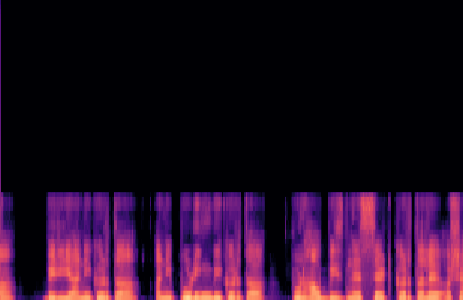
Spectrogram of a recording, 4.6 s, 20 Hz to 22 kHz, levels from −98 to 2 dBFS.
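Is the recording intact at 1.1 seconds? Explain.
No. At 1.13 s there is pre-echo. A brief hiss, about 12 ms long, arrives just before a sharp attack and blurs its onset. A transform codec spreads its quantisation noise across a whole block. Here the attack falls late in a block, so noise scaled to the loud part spills into the quiet moment just before it. The attack sounds softened and smeared rather than crisp.

This moment also carries the Nellymoser compression damage that runs through the whole clip. The speech has a rough, hissy halo and a smeared, underwater quality. The cause is likely Nellymoser Asao coding. That codec fixes the bit budget for each block, so weak bands get no bits and are filled with noise instead. The amount of damage fits a rate of around 32 kbps.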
